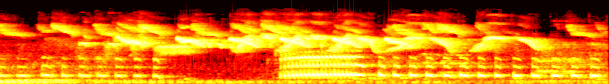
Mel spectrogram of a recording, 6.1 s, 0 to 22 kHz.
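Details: Chinese hwamei moulting in October 2015 sings bright tumbling whistles over steady low rhythmic pulses, with a buzzy drone for about a second in the middle.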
